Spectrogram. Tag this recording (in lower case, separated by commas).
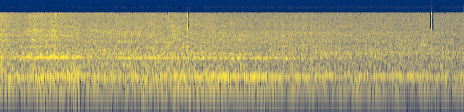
speedboat, vehicle, water vehicle, motorboat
